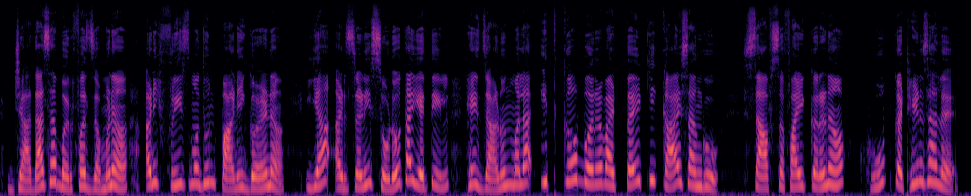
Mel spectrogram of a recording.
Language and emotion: Marathi, happy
